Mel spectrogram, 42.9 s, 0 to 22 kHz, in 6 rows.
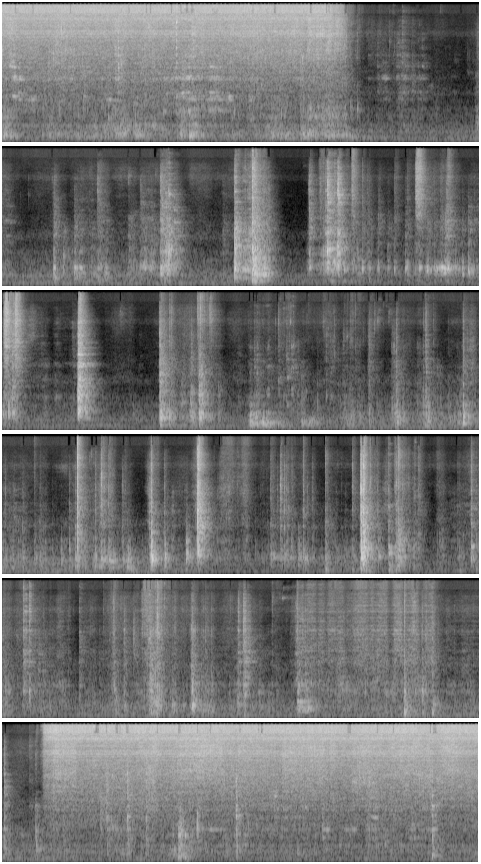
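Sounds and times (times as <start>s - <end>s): dishes and cutlery clinking: 36.4s - 42.9s.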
